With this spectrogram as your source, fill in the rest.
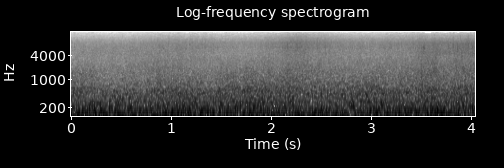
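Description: Water in the game BGMI gives a soft, steady wash of surf-like noise with a faint windy rush, low and continuous without clear breaks, and no one talks.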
